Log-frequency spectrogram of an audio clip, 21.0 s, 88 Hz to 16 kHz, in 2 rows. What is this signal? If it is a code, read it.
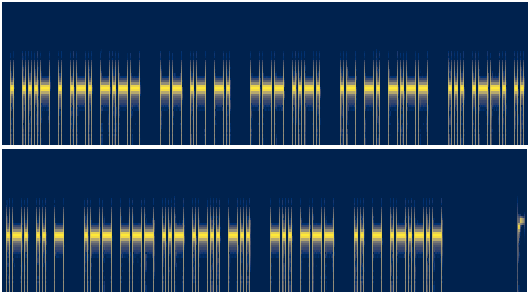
Morse code, heard as a keyed tone, about 19 wpm, 700 Hz. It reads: EVERY MAN OF ANY SPIRIT WOULD DO IT.
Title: Sentences from Top 1400 Words 20wpm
